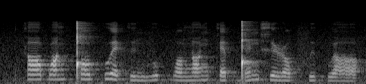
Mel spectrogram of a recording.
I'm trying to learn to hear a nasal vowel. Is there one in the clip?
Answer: no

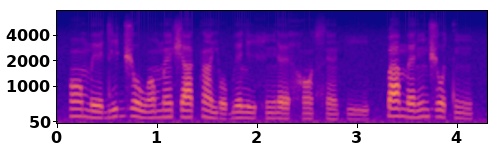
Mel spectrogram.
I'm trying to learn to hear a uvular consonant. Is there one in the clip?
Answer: no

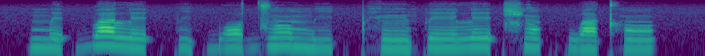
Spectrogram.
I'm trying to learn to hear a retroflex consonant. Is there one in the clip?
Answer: no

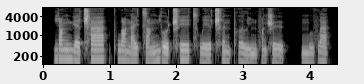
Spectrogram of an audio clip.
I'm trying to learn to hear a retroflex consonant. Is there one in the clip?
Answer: yes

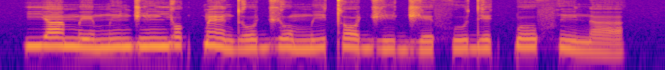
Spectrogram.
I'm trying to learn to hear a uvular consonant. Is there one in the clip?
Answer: no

